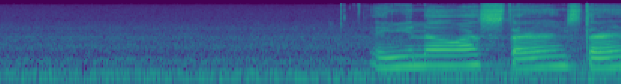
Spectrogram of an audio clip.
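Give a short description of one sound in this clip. A spoon scrapes and stirs food in a pot.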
